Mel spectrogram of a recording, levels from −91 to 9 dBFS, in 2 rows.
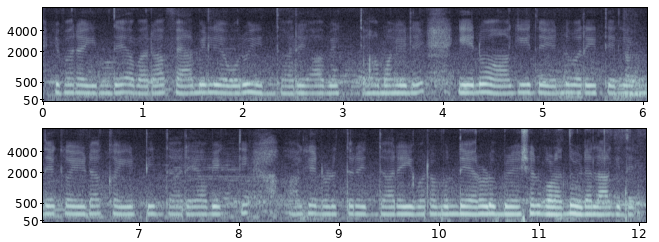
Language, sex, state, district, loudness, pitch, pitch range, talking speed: Kannada, female, Karnataka, Bellary, -16 LUFS, 200 Hz, 195-205 Hz, 125 wpm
